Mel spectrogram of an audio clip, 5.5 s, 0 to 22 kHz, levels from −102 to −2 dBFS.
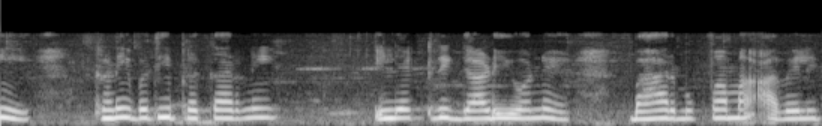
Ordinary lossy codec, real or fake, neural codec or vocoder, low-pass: none; real; none; 7.2 kHz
